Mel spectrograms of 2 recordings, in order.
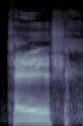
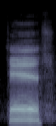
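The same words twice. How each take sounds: First: It is said in a put-on country accent. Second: It is said in a plain, everyday accent.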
